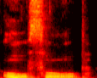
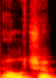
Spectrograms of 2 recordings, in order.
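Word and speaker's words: Althorp: after the funeral at at all trip it's pronounced not all Thorp at Ultrip I stood on the island and said my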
